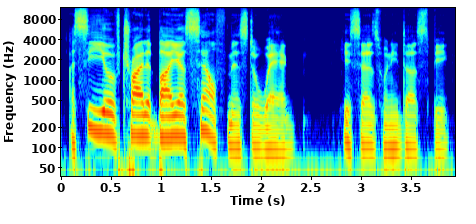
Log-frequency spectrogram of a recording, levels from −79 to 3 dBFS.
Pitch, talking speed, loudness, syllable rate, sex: 120 Hz, 245 wpm, -19 LUFS, 5.2 syllables/s, male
